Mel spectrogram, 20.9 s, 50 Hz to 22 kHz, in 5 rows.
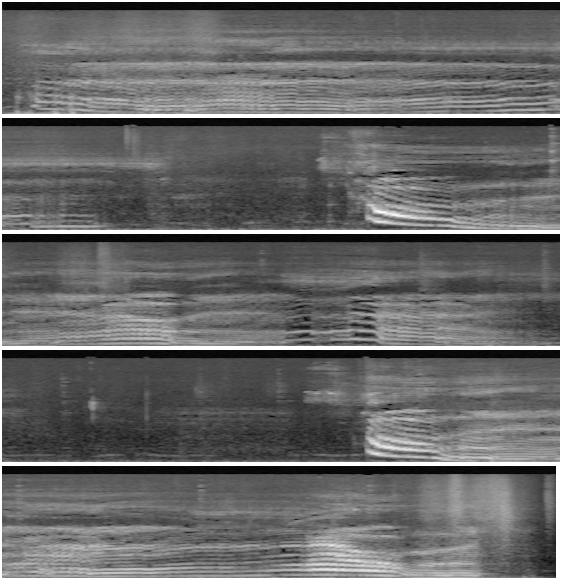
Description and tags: Igor Moan 1
A series of three vocalizations from our Alaskan Malamute, Igor, starting off as an impatient, groaning moan and evolving into a petulant sprechstimme grumble requesting our presence at breakfast. Recorded early morning in our bedroom with a Zoom H2.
